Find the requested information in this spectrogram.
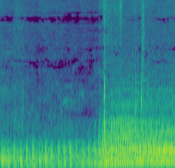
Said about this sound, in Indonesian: tar dulu bang motor bang konsentrasi itulah kelebihan podcast gue berisik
